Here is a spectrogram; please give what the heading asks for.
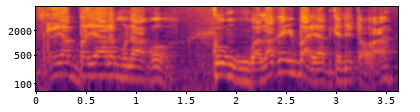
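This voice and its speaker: A man's voice: mid-range voice, animated, normal speed, background noise, close to an everyday voice. A man playing a menacing, wealthy gambling boss in a melodrama, scolding and domineering. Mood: menacing, angry. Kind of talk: Filipino radio-style melodrama acting.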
